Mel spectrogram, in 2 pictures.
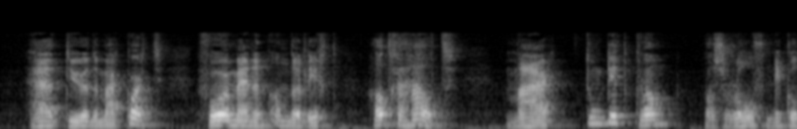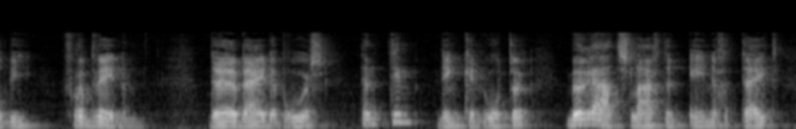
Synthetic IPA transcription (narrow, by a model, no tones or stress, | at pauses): ɦət̚dyːɹdəmaːɹkɔɹt | foːɹmɛnənɑ̰ndəɹlɪχt | hɑtχəɦaːlˠt | maːɹ | tundɪtkʋɑm | ʋɑsrɵlˠfnɪkəlˠbi | v̥ərdʋejnən | dəbɛjdəbruːɹs | ɛntɪm | lɪŋkɪnwɔtəɹ | bəraːtslaːχdənejnəχətɛjt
